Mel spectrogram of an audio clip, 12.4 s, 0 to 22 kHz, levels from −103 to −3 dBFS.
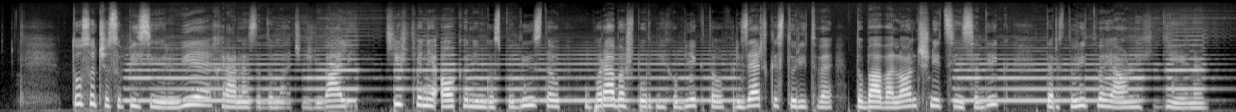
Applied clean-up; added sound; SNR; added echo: neural mask model RNNoise.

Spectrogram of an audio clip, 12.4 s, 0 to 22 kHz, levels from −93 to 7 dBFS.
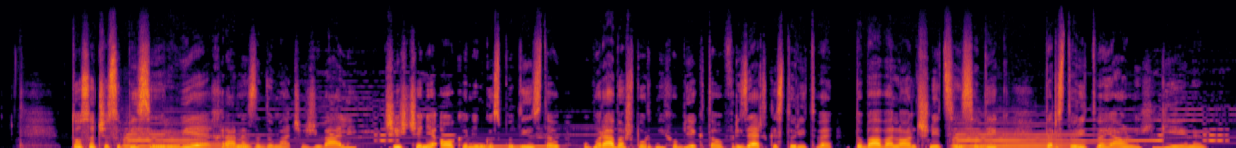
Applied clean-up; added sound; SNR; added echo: classical method spectral subtraction.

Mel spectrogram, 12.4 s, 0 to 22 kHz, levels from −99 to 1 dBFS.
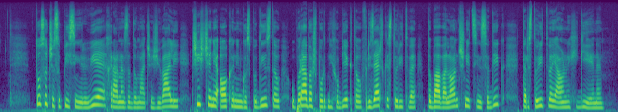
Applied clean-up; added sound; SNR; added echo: none; none; none; none.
